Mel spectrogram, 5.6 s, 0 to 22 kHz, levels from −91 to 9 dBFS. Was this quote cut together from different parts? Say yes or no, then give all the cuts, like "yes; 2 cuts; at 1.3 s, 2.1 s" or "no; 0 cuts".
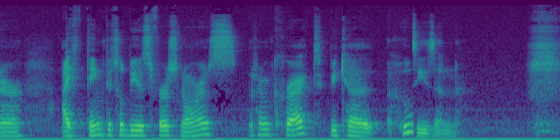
yes; 1 cut; at 4.1 s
